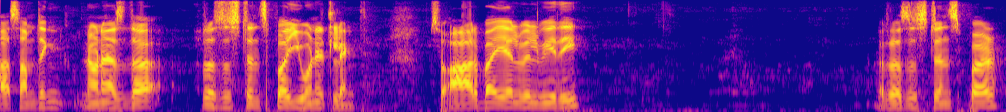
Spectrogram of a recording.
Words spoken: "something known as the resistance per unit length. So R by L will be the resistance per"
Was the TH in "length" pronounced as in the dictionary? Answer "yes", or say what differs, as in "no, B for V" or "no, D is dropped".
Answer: no, T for TH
